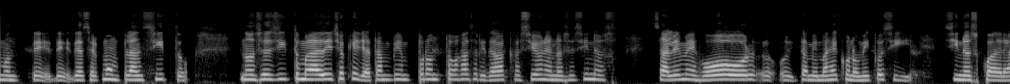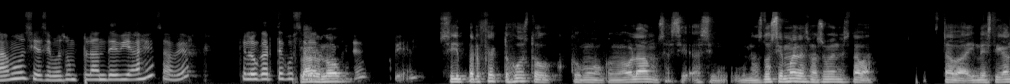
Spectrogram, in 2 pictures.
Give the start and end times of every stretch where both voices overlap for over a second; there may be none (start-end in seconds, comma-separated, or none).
none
